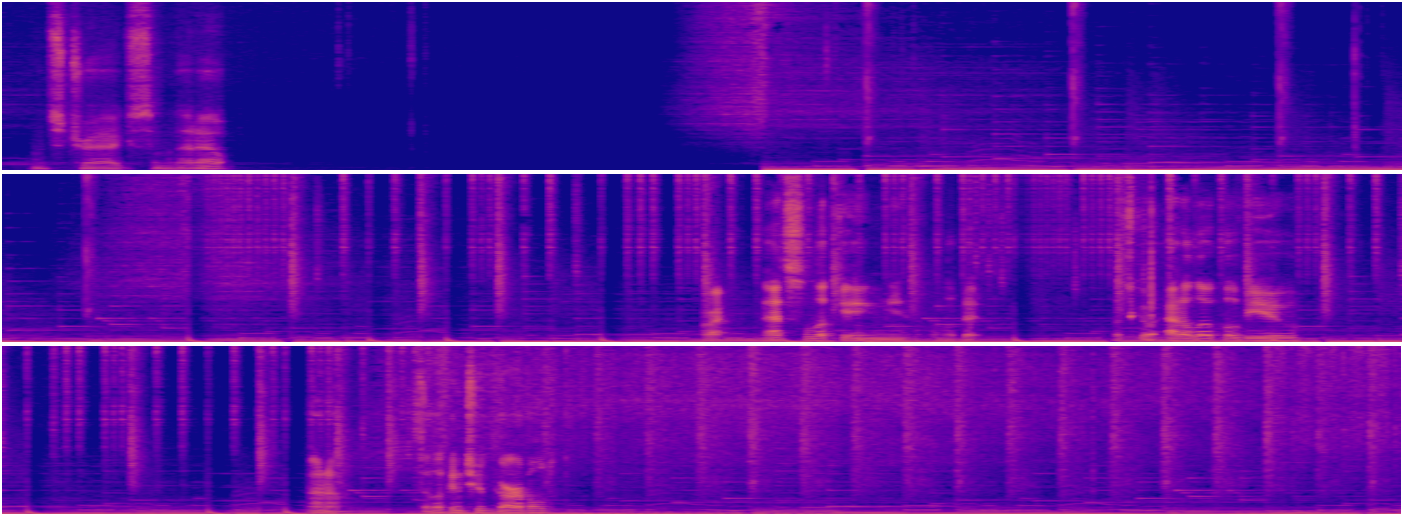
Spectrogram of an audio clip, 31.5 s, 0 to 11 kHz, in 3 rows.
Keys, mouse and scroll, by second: 3.0 s, 6.8 alt+h, 7.2-10.1 middle drag, 10.2 alt+h, 10.7 middle click, 11.6 ctrl+z, 12.1 ctrl+z, 12.6-13.9 middle drag, 14.1-15.7 middle drag, 16.0-17.3 middle drag, 17.9 alt+h, 19.0 /, 20.5 alt+z, 20.8-23.4 middle drag, 24.0-25.2 middle drag, 25.6 middle click, 28.4 middle click, 29.2 alt+z, 30.1 alt+z, 30.3 middle click, 30.9 middle click.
